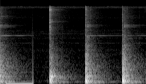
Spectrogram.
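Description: Three heavy knife chops come down one after another on a large flathead fish, cutting off its tail through thick, tough bone. Each is a sharp, loud thud on the board, and there is no talking.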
